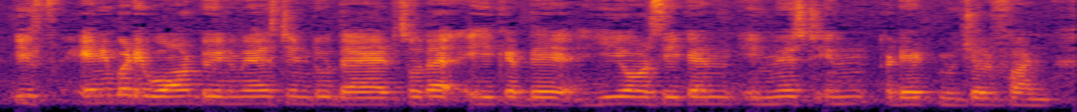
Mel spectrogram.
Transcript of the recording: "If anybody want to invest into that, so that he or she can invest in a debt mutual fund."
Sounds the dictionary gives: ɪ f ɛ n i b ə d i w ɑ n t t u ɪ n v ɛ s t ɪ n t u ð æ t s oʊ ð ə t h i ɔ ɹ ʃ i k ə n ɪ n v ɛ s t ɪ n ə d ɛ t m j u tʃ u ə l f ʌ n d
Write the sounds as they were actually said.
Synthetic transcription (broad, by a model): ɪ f ɛ n i b ə d i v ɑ n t t u ɪ n v ɛ s t ɪ n t u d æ t s oʊ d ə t h i ɔ ɹ s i k ə n ɪ n v ɛ s t ɪ n ə d ɛ t m j u tʃ u ə l f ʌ n d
